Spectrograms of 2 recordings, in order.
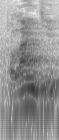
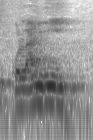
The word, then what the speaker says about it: Polanyi: I usually use the Spanish pronunciation for Polanyi. I use Polanyi. I consulted a couple of dictionaries online, and it happens that in Hungarian the pronunciation is Polanyi. So I'm going to use the Hungarian pronunciation, which is like in Spanish.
